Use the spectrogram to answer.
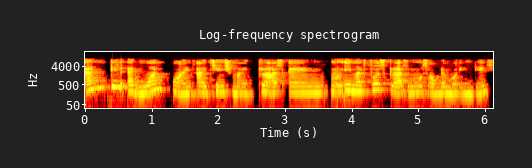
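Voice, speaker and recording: A somewhat breathy woman's voice, fairly high in pitch, with ordinary pitch variation, a fairly slow pace and hardly any pauses. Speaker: university student. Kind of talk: class presentation. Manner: halting.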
